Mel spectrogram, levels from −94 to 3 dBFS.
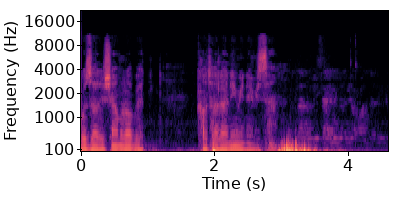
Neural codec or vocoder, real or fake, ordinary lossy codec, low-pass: none; real; MP3, 64 kbps; 10.8 kHz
